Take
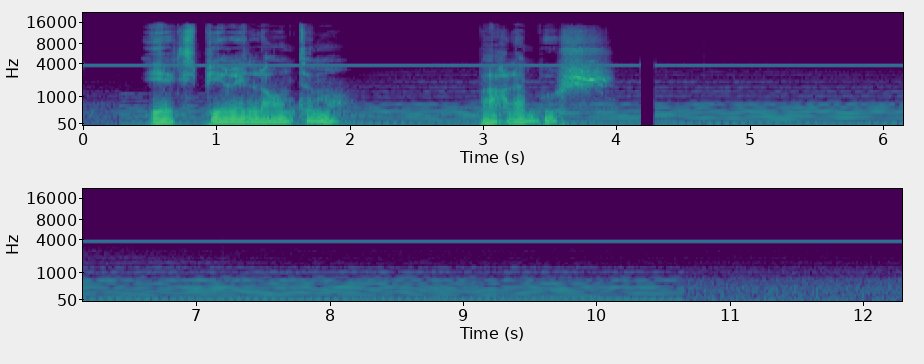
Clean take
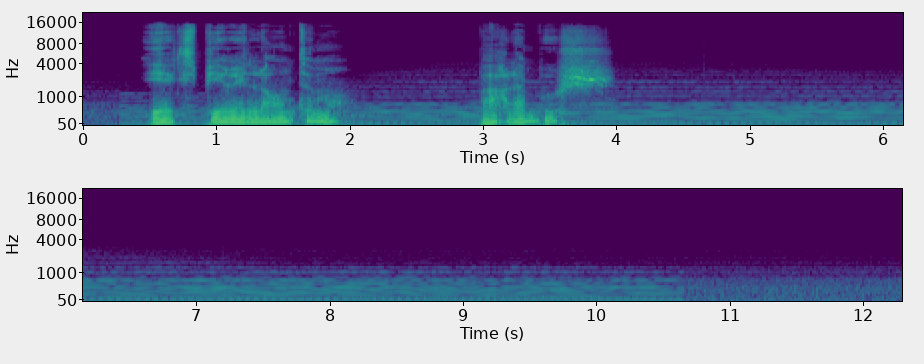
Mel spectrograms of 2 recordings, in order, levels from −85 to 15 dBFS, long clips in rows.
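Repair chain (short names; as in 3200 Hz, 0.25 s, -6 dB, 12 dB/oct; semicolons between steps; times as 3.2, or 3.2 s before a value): notch 3800 Hz, Q 30; room tone fill 4.18–4.29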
